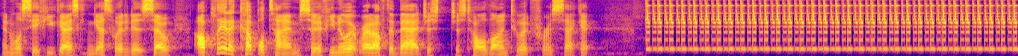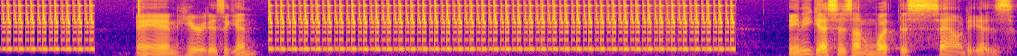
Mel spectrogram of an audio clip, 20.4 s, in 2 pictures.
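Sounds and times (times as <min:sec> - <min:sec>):
speech: 0:00.0 - 0:06.6, 0:11.6 - 0:12.9, 0:18.1 - 0:20.3
video game Guardian enemy laser charging sound: 0:06.5 - 0:11.1, 0:12.9 - 0:17.6.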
